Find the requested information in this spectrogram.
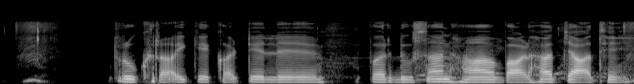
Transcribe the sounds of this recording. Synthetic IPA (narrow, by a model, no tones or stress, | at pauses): ɾʊkʰɾa̰ːikekəʈele | pəɾd̪uːsənɦãbaːɽɦat͡ʃaːt̪ʰeː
